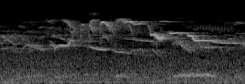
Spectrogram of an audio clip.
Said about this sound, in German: Und nimm die Geräusche um dich herum, die Geräusche auf deinen Ohren, die Geräusche der Vögel wahr.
